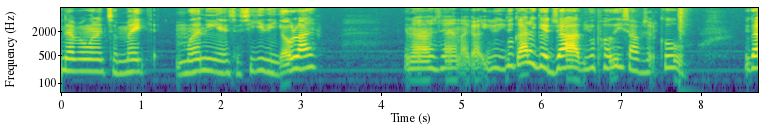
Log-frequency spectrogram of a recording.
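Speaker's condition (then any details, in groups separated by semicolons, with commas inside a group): Cerebral palsy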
